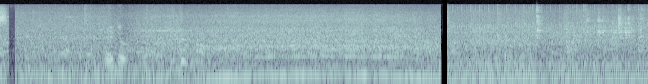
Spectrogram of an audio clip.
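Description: Car engine idling, revved up once about three seconds in and let fall back to idle, as for a tailpipe exhaust emission test.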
